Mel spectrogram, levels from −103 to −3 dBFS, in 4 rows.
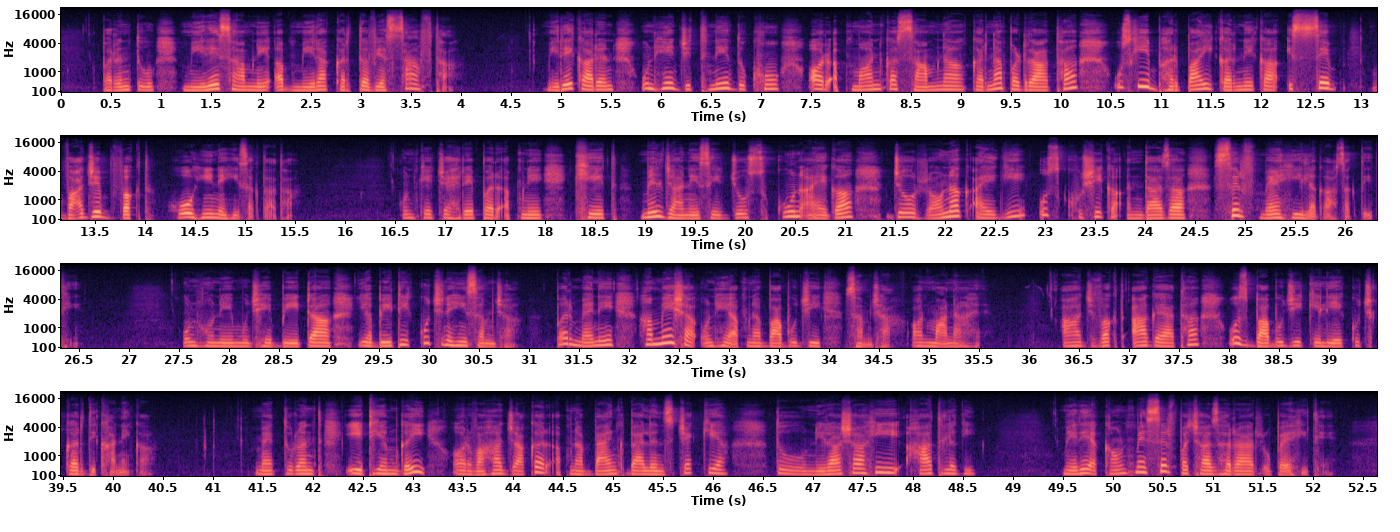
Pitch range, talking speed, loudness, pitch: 155-205 Hz, 130 wpm, -28 LUFS, 170 Hz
